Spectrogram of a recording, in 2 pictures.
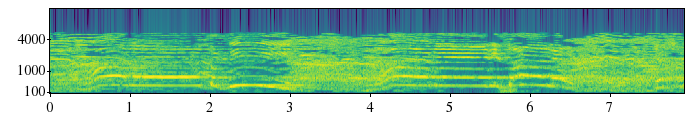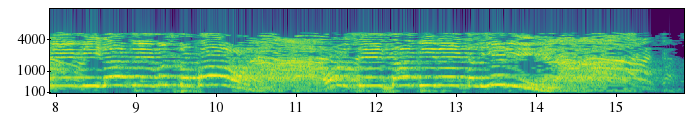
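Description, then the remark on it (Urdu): A large crowd shouts the Islamic Nara-e-Takbeer slogan in unison, loud and sustained, with rhythmic repeated chants rising and falling in waves for the whole stretch. “خالی میں نعرے تکبیر لگوانے کے لیے نہیں، واہ واہ، کچھ لے کر اٹھو سبحان اللہ، تاکہ ڈسکشن کرنے والوں کو تم تابڑتوب جواب دے سکو.”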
